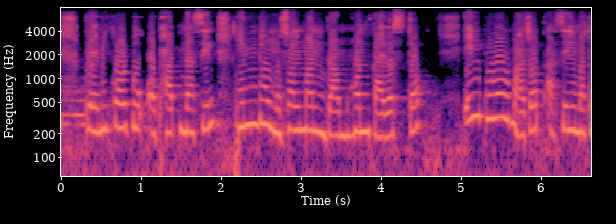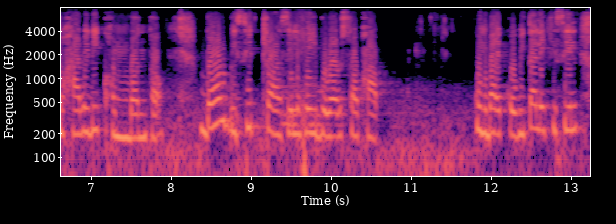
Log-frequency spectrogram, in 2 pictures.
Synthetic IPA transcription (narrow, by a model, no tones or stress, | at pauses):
pɹemikɔɹtʊʔɔbʱabnasilhindumusɔlmanbɹamɦɔnkajɔstɔ | ejbuɹɔɹmazɔtasilmatʰɔhaɹiɹikxɔmbɔndʱɔbɔɹbisitɹɔasilxejbuɹɔɹsɔbʱab̚ | kʊnbajkobitalekʰisil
